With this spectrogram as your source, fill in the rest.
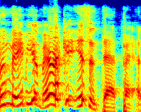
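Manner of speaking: mock, very high, cartoonish, swooping fake sobbing. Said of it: "That was supposed to be me crying".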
